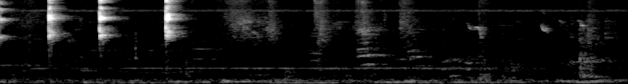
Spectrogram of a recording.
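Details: Morning chirping from captive Fischer's lovebirds, violet and gold opaline colour forms: three sharp, piercing high chirps about half a second apart open the clip, followed by soft scattered twittering and low room hum.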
